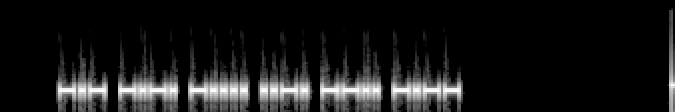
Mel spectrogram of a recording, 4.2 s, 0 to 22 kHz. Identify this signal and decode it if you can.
Morse code, heard as a keyed tone, about 38 wpm, 700 Hz. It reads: KC6FZY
